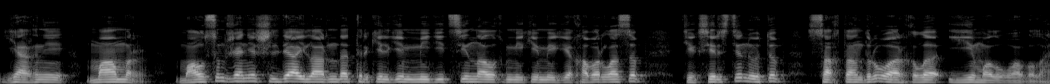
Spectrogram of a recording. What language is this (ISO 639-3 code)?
kaz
